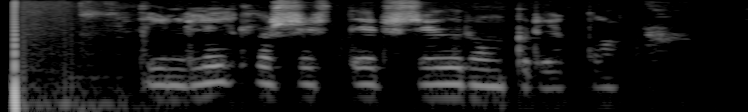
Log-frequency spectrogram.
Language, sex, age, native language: Icelandic, female, 10, Icelandic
